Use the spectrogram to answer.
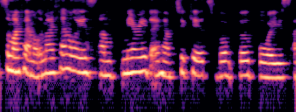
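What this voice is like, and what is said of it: Speaks with a noticeable accent. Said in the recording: “I love your accent. you should not worry about your accent at all. It's a fantastic accent”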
